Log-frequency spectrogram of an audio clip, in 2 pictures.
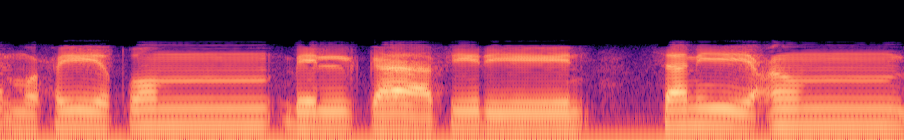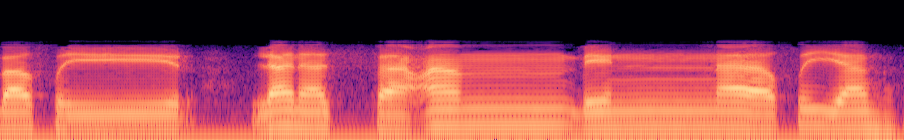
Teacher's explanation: محیطن ہے نا، یہاں پہ تنوین ہے نا، تو تنوین کے بعد با ہے تو با اگر آئے گی تو پھر ہم کیا کریں گے؟ تنوین کے اندر جو نون کی آواز ہے اس کو میم سے بدل دیں گے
